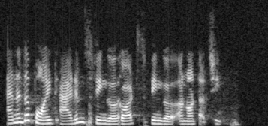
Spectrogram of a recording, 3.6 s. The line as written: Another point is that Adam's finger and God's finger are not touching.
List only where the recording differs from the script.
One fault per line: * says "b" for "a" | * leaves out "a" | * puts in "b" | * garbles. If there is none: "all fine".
* leaves out "is that"
* leaves out "and"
